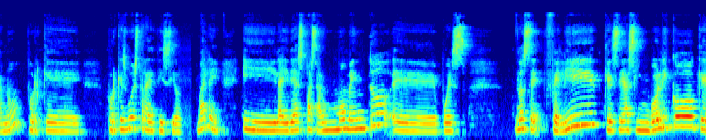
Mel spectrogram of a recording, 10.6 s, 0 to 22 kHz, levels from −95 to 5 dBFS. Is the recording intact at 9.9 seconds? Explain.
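Yes, at 9.9 seconds the audio plays through cleanly with no dropout, click, distortion or other fault to be heard.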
